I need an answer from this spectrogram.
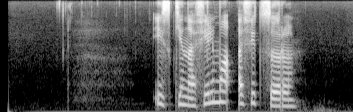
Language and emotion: Russian, neutral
